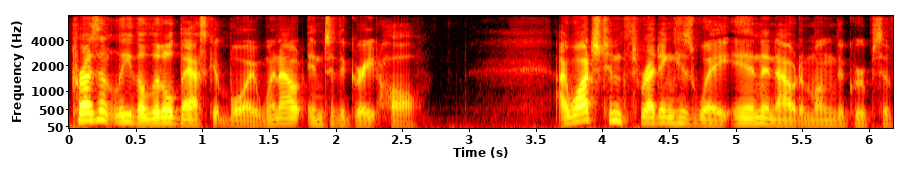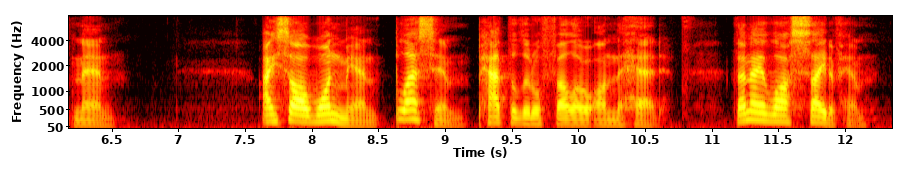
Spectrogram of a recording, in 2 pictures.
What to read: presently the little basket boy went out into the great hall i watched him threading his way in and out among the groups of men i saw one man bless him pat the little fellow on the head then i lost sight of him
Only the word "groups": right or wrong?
right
